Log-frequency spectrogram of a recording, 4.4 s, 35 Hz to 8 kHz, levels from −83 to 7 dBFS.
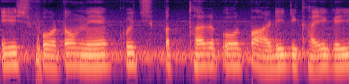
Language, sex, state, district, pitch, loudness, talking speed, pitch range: Hindi, male, Uttar Pradesh, Shamli, 115 Hz, -13 LUFS, 135 wpm, 110-120 Hz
